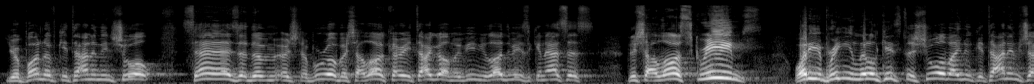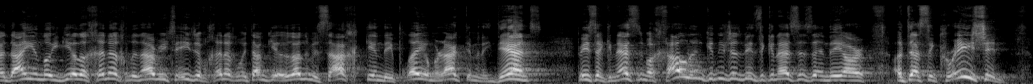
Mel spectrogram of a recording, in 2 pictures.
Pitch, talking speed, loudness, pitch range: 230 Hz, 180 wpm, -17 LUFS, 200-255 Hz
